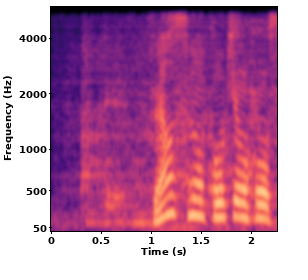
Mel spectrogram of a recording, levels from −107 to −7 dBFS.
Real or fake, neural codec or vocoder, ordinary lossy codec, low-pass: fake; codec, 24 kHz, 1 kbps, SNAC; none; 5.4 kHz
